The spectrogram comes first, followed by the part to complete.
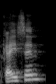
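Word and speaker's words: Kaizen: Entonces dije, "Bueno, pues podcast aprendizaje continuo, lo voy a llamar Kaisen porque además suena guay, es un nombre corto, e es memorable, no pensé que se pronuncia con s y se escribe con Z y luego la gente no se aclara, pero bueno."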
